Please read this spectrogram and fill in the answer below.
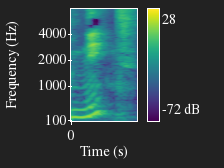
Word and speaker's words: knit: pour celles qui ne parlent pas anglais to knit ça veut dire tricoter on ne prononce pas le cas c'est comme to know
